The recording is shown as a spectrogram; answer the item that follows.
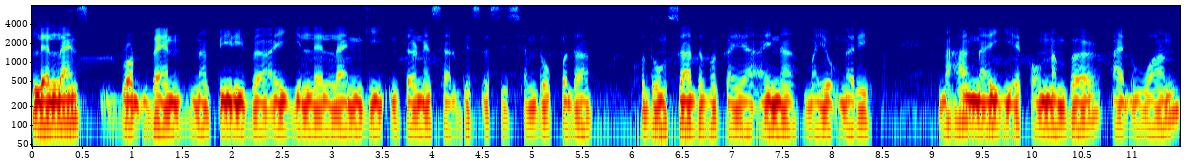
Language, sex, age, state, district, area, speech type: Manipuri, male, 30-45, Manipur, Churachandpur, rural, read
